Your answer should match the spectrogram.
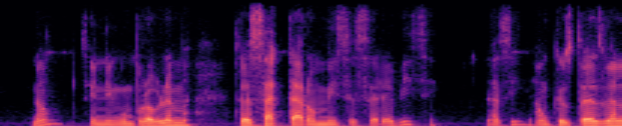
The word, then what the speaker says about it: Saccharomyces: Por ejemplo, si ustedes ven CH, se pronuncia como K, ¿sale? Entonces no se dice Saccharomyces, se dice Saccharomyces.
